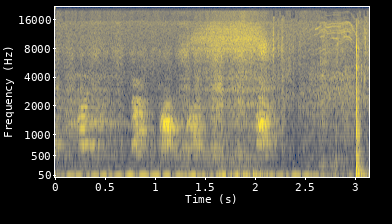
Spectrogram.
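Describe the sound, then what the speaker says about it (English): A neighbour's dogs bark next door, a few distant, muffled yaps spaced out at a low level, with a sharp knock near the end. "next door's dogs are now kicking off"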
